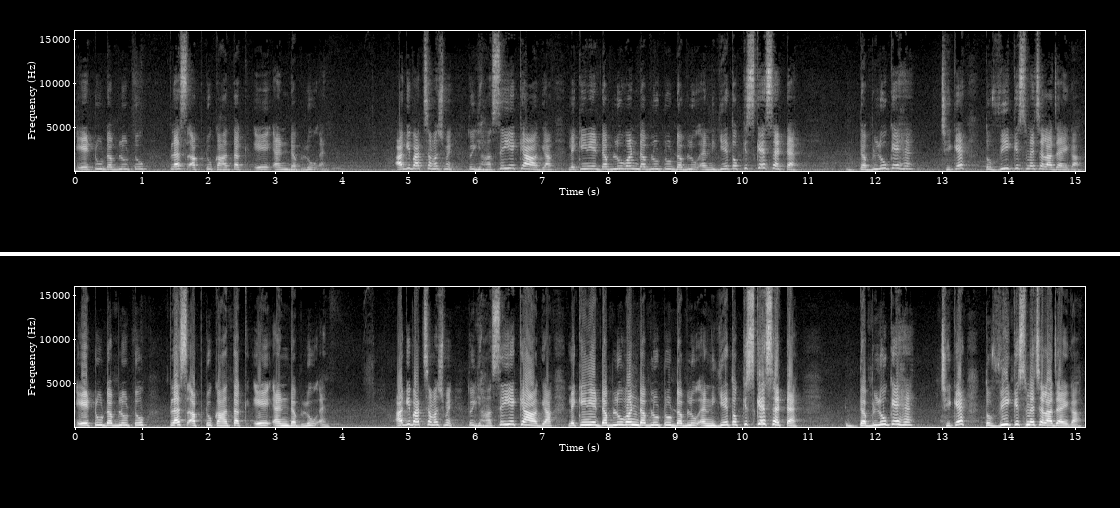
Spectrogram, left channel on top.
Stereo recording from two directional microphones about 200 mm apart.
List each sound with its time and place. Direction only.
0.0 s a woman's voice: 45° right (ahead or behind)
4.8 s a woman's voice: 45° right (ahead or behind)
